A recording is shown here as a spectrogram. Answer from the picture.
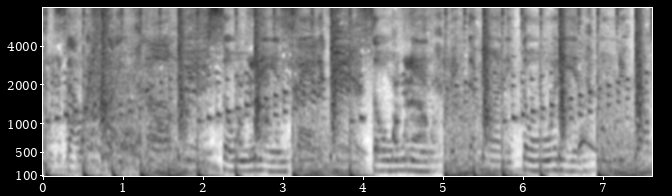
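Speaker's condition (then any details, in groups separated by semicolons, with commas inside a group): No condition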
